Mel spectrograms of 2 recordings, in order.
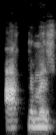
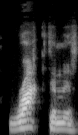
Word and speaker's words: Roctimus: For those of you who can't pronounce the name, those of you who remember the Transformers, Optimus Prime, put a rock in front of that thing and take the P out. Roctimus, not Optimus, Roctimus.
